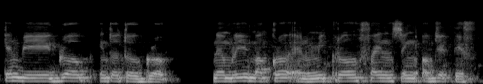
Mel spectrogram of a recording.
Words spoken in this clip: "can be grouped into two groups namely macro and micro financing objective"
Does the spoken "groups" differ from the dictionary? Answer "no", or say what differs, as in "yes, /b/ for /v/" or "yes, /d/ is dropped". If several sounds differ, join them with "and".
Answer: yes, /s/ is dropped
